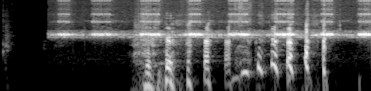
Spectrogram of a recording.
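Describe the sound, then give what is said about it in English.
A steady, high-pitched cricket chirping starts after a brief silence and trills on continuously and fairly loud, with indistinct voices murmuring underneath for the second half. “I see what you did there. Crickets.”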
